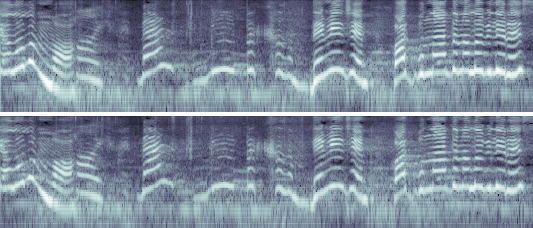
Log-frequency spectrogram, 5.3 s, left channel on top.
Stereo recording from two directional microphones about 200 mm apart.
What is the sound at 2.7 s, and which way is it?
A woman's voice, 30° left (ahead or behind).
